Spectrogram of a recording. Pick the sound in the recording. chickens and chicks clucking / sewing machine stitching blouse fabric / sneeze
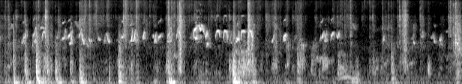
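chickens and chicks clucking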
